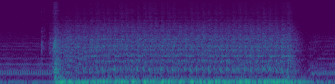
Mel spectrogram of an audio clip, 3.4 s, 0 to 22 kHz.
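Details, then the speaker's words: 2000 International 4700 low-mileage automatic truck with electrical faults, engine warning light not coming on at key-on: starter turns the diesel over evenly for about two and a half seconds but it never fires; crank no start. "I can turn the key on, but if you look here, I don't have, the engine warning light doesn't come on. It'll crank."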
